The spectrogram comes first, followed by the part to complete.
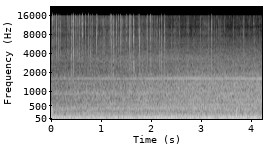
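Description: Brush pile burning in an open pit, with scattered faint crackles over a steady low rumble.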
